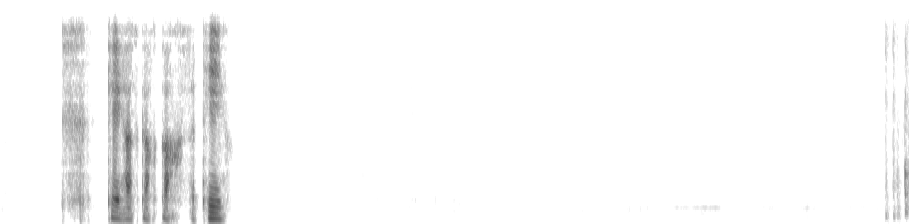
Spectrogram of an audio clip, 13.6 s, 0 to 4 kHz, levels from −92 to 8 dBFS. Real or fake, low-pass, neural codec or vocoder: real; 3.6 kHz; none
